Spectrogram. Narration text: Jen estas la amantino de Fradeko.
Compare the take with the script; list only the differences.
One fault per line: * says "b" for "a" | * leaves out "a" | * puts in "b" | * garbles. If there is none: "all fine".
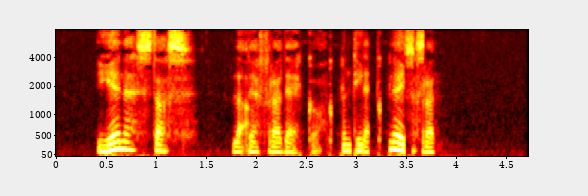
* leaves out "amantino"
* garbles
